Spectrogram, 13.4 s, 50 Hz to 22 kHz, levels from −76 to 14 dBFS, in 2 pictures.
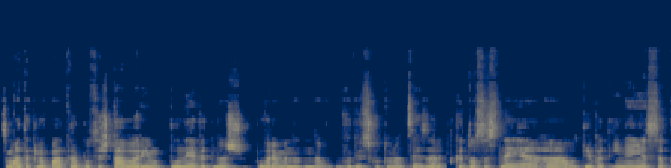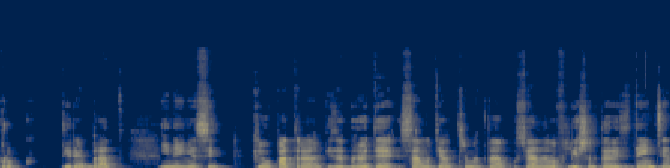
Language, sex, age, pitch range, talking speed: Bulgarian, male, 20-39, 120-150 Hz, 155 wpm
